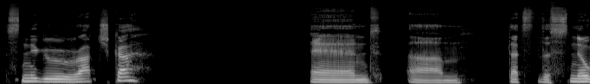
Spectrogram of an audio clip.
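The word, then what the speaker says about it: Снегурочка: Um but it's it's pronounced Snigurua and um that's the snow maiden.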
